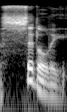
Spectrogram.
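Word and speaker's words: scytale: this thing called a Cy yes it rhymes with Italy uh it is a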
